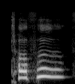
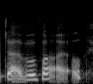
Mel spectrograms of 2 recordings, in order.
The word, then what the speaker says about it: taphophile: Taphophile, is that how it's pronounced? Yeah, taphophile. Okay. No, it's taphophile. But in common parlance, it's acceptable to say taphophile.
